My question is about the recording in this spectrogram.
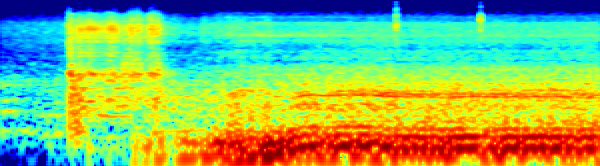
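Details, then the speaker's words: Abandoned Ford Bronco II being revived, brakes not working: engine catches after a short crank and settles into a steady, even idle with a firm low rumble, no misses or knocks; runs well, fuel pump working. "Runs good. Okay. Had to make sure the fuel pump was working."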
